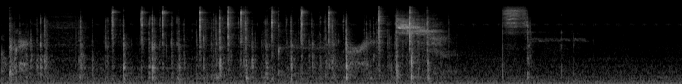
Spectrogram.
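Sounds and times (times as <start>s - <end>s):
typing on a computer keyboard at a bed and breakfast check-in desk: 0.1s - 4.4s.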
